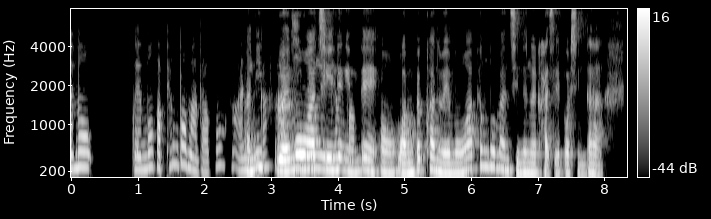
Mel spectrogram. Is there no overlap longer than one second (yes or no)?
no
